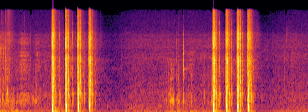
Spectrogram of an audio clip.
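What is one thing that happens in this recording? An airsoft gun fires several quick shots in bursts.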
